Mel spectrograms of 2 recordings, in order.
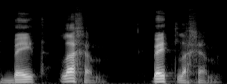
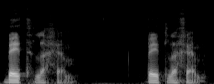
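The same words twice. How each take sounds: First: Beit Lechem with a throaty ch, stress on Lechem; Hebrew Beit Lechem. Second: Beit Lechem soft, stress on the second word; Beit Lechem stress shown. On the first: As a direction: Beit Lechem said as bayt LEH-khem. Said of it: "the way to say house of bread in Hebrew is". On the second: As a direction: quietly model Beit Lechem, leaning on Lechem. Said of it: "the accent's gonna be over here". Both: Shown as a demonstration.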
